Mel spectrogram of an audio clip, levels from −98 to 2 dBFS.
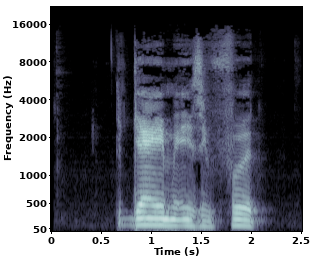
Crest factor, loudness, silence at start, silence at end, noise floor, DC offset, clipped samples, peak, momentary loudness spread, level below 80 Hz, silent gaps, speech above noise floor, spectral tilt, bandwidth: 22 dB; -20 LUFS; 0.65 s; 0.45 s; -68 dBFS; under 0.1%; under 0.1%; 0 dBFS; 11 LU; -54 dBFS; none; 49 dB; -5.5 dB/octave; 14 kHz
